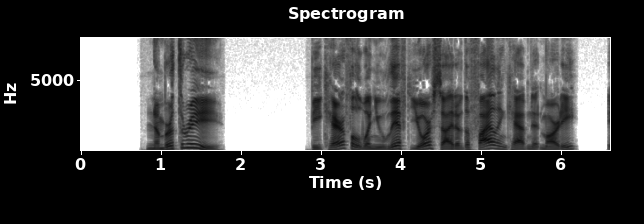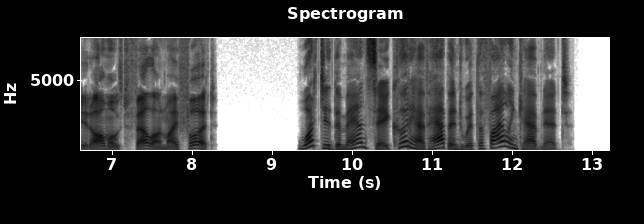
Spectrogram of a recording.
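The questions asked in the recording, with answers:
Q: What did the man say could have happened with the filing cabinet?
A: It could have fallen on his foot.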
